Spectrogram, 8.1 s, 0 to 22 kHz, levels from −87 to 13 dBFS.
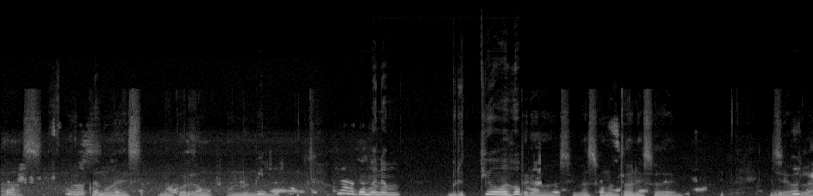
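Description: From 0.0 to 3.47 s an echo leak returns a delayed copy of the speech about 357 ms late and about 15 dB down, likely from a loudspeaker echo canceller leaving residue. Overlapping it, from 0.04 to 3.66 s, speech suppressed in double talk pulls the talker down by as much as about 25 dB in places, likely because the canceller attenuated everything while both sides spoke. The same suppression returns from 5.27 to 7.18 s with drops near 35 dB, alongside brief echo scraps at 5.32 to 5.43 s (about 10 dB down) and 6.09 to 6.19 s. A longer echo runs from 6.91 to 8.09 s, and a milder dip of about 10 dB affects 7.71 to 8.14 s.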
